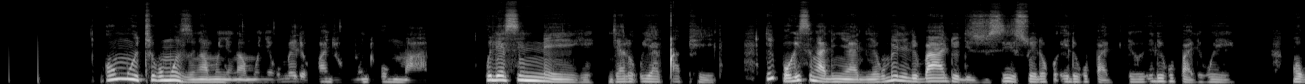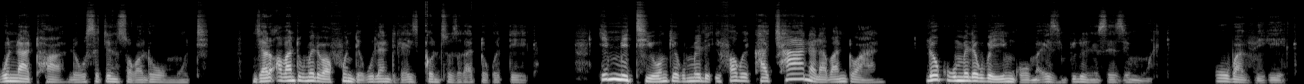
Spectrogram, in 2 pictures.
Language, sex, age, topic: North Ndebele, female, 50+, health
